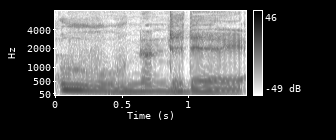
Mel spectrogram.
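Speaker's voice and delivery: slow, drawn-out shopkeeper voice; a hint of a smug clerk; retelling a sketch, clerk shrugging off the customer; lazy shopkeeper. Cheese shop clerk voiced.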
